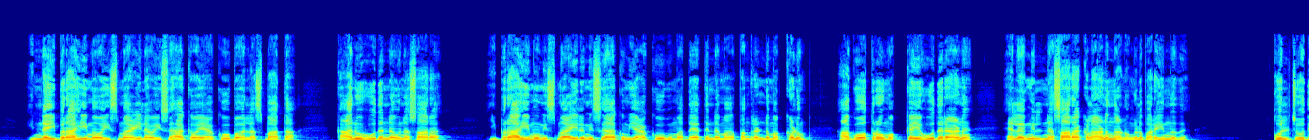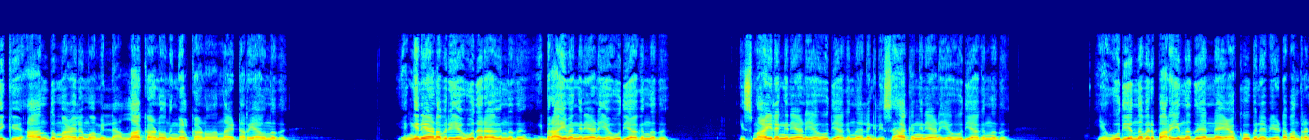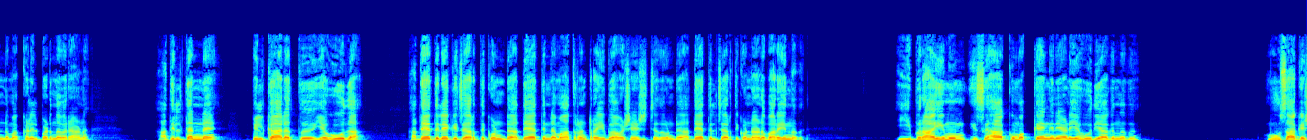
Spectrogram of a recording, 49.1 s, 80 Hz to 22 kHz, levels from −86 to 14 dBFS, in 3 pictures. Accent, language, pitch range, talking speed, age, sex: native, Malayalam, 170-195 Hz, 95 wpm, 30-49, male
